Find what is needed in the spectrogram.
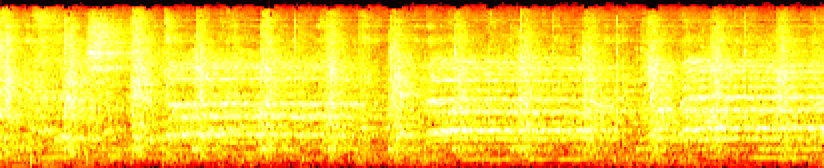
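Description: Gospel choir singing long held notes in harmony, with hand clapping on a steady beat.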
